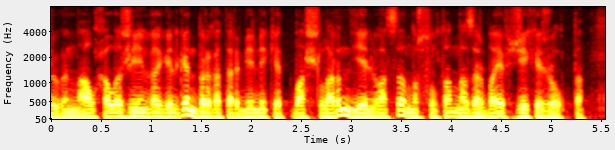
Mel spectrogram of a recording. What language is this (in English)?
Kazakh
